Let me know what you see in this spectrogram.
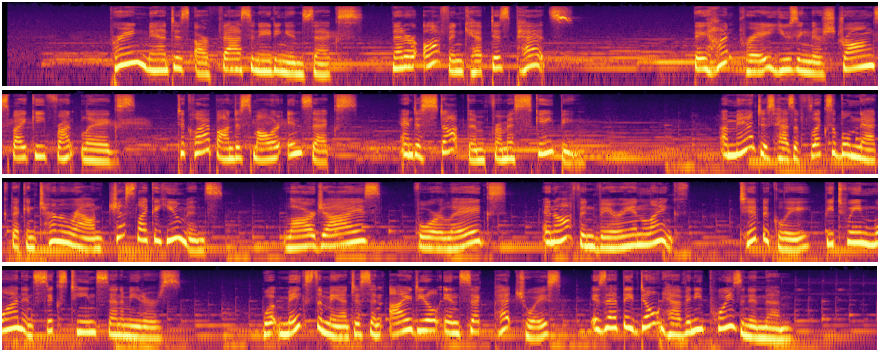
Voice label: Documentary & E-Learning

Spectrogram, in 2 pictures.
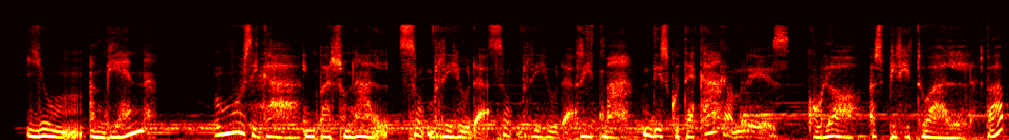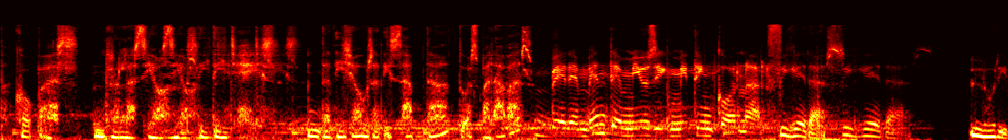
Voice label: radio

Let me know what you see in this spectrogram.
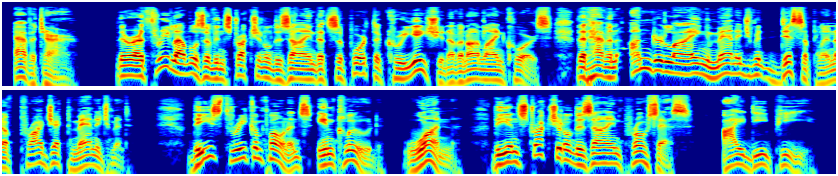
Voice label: e-learning

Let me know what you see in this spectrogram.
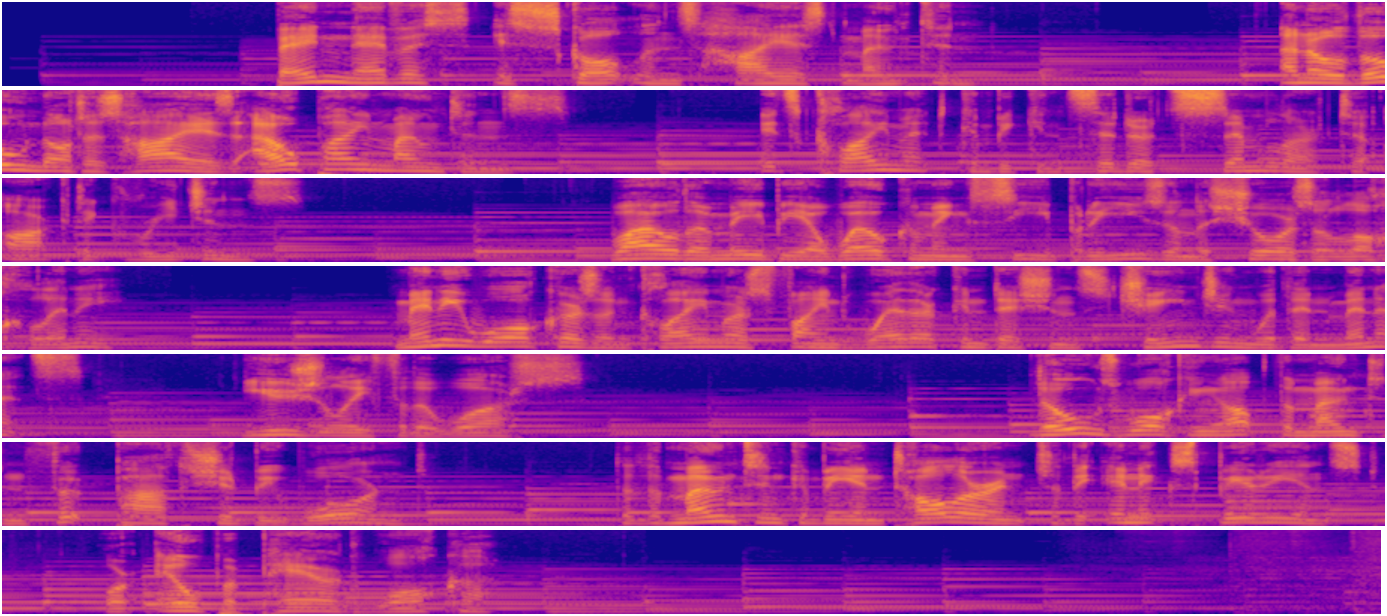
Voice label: Documentary

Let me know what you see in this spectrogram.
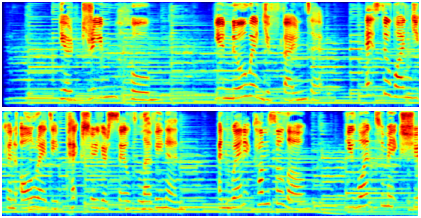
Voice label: Commercial; Bank of Scotland

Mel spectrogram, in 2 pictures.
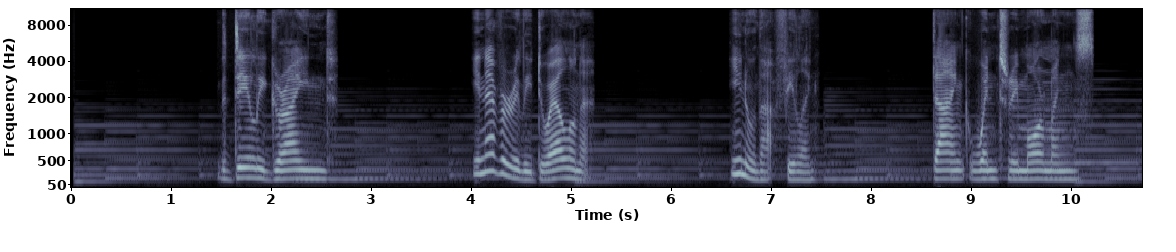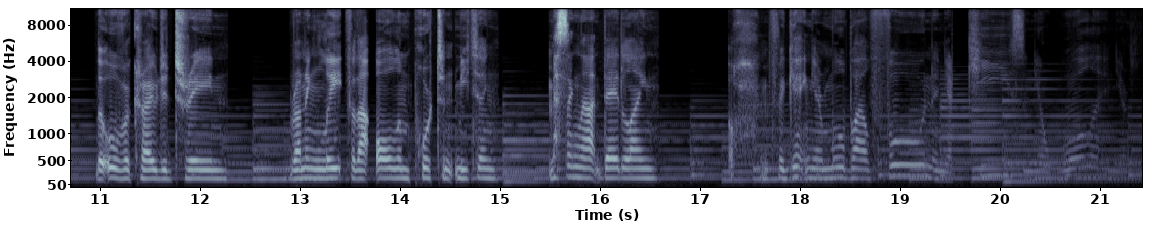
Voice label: Commercial; Radox

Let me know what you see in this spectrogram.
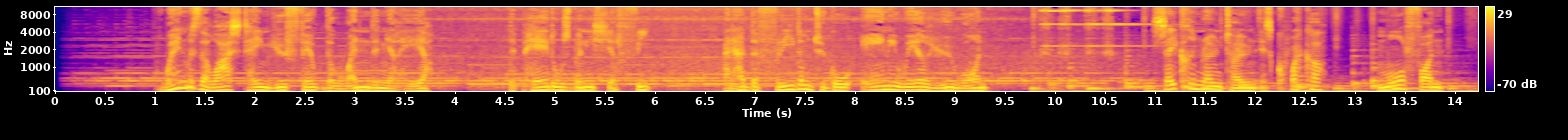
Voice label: Commercial; Cycling Scotland

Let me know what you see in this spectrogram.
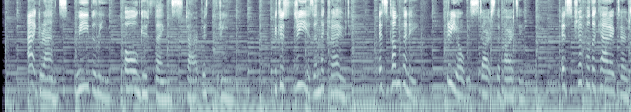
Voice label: Commercial; Grants

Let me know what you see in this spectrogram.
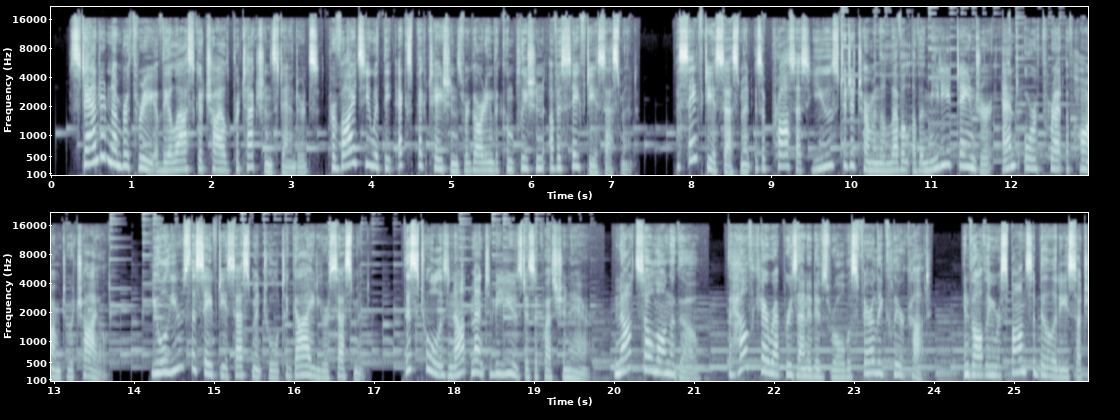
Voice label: E learning

